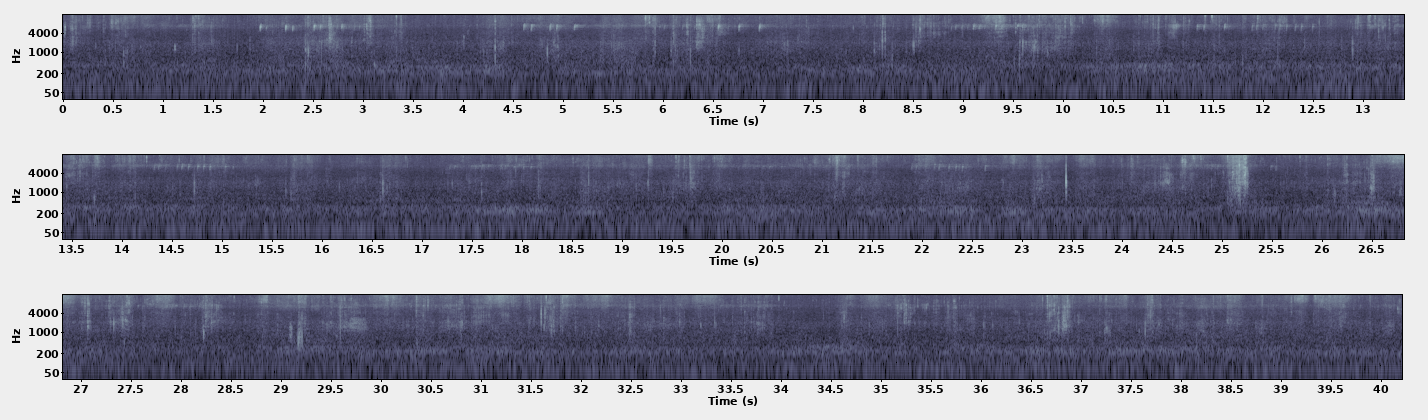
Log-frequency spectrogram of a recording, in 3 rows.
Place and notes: Po River, Calendasco (PC), Italy - walking into mud
light rain, dark sky at dusk, stading under trees, then walking on muddy terrain.
Calendasco, Province of Piacenza, Italy, October 2012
